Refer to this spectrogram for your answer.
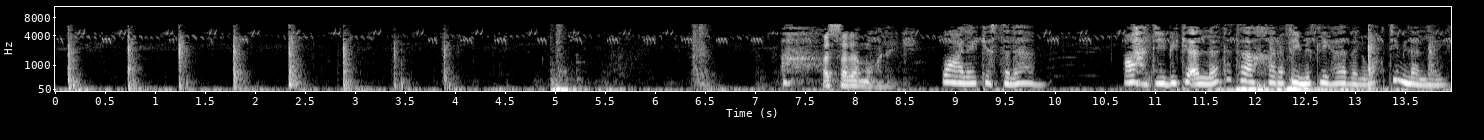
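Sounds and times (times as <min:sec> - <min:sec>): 
door being opened at night with sharp clicks and thumps: 0:04.8 - 0:05.7
speech: 0:07.7 - 0:10.0, 0:10.7 - 0:13.9.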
